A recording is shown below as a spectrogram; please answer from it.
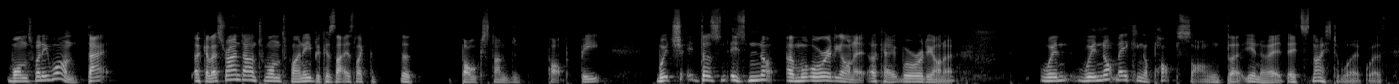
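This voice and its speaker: A man's voice: on the high side, expressive, brisk, vocal fry. A man chatting casually on a live stream as he makes music, geeky and playful, thinking aloud in a rambling way.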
